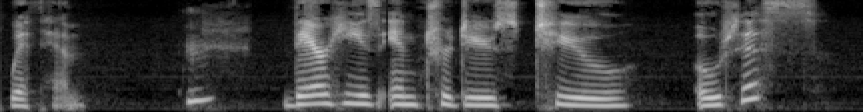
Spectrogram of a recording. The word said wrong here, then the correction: Otha: Is that how they pronounce it in the audio? – Otha. – Otis? Otha. Otha and Robert.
